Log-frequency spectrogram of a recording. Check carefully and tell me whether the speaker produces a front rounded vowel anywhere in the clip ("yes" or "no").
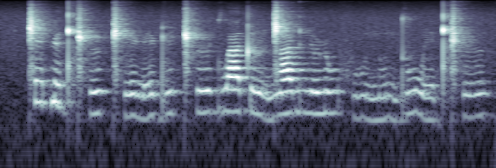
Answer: yes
